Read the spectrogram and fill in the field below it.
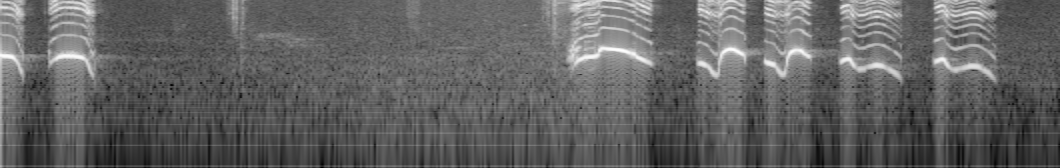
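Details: Black-throated laughingthrush used for training, singing in a forest voice: loud, clear whistled notes that rise and fall, two short phrases, a quiet pause, then a run of five quick slurred whistles.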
